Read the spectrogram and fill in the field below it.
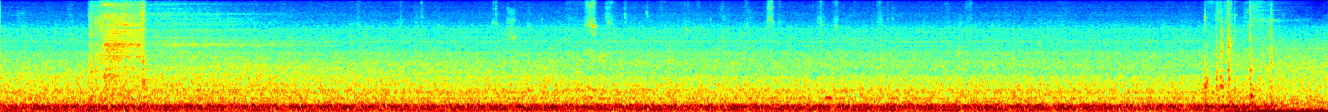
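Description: A bus engine idles with a low steady rumble.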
